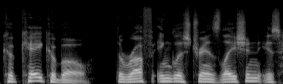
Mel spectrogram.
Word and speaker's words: Kakeibo: She called it Cakebo, pronounced Kabo.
